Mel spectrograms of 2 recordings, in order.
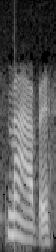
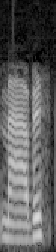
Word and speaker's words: Mavis: And my name is Mavis, if you want to say it the way we call it, Mavis, but a lot of people call it Mavis, so I answer to either.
